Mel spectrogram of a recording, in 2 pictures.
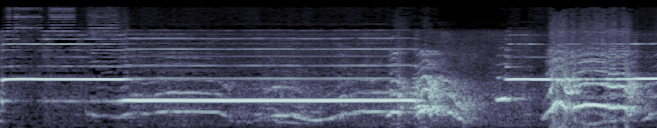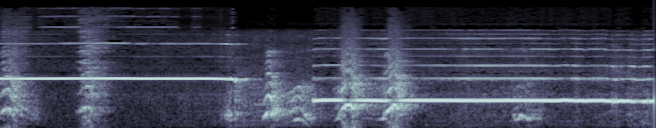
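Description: A dog howling along to held, very steady high notes. The note jumps up about an octave some four seconds in and drops back about three seconds later, while the howl wavers beneath it; a few sharp knocks come near the end.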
